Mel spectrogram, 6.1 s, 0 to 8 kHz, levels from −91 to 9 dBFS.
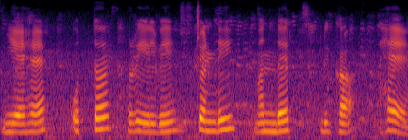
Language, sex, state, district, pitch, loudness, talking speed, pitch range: Hindi, female, Chandigarh, Chandigarh, 195 Hz, -18 LUFS, 70 wpm, 185-215 Hz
